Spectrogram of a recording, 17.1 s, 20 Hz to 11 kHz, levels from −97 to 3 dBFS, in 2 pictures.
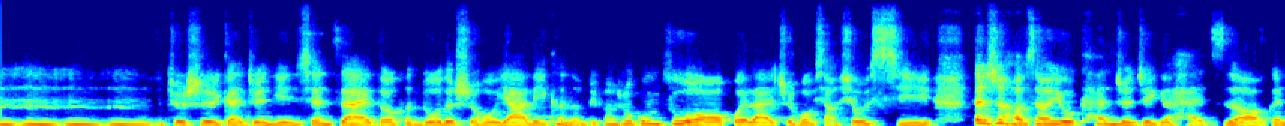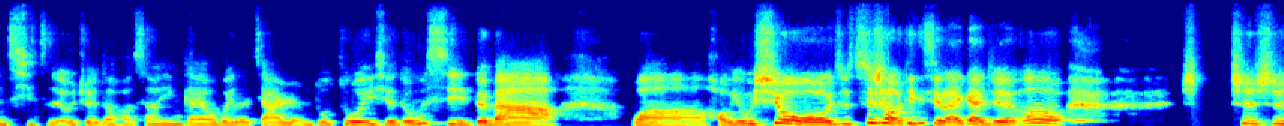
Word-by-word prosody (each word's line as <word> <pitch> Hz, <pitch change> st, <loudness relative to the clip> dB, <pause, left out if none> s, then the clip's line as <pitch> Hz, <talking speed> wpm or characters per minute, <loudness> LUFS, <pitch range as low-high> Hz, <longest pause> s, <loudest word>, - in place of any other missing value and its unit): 嗯 220 Hz, -2 st, -2 dB
嗯 215 Hz, -1 st, -5 dB
嗯。 -, -, -11 dB
就 235 Hz, +2 st, -3 dB
是 230 Hz, -1 st, -3 dB
感 220 Hz, -3 st, -5 dB
觉 210 Hz, +1 st, -4 dB
您 205 Hz, 0 st, -4 dB
现 220 Hz, +1 st, -4 dB
在 215 Hz, -2 st, -3 dB
的 205 Hz, +1 st, -5 dB
很 205 Hz, -2 st, -8 dB
多 205 Hz, +2 st, -2 dB
的 230 Hz, -, 0 dB
时 225 Hz, -1 st, -9 dB
候 205 Hz, -1 st, -4 dB
压 210 Hz, -1 st, -3 dB
力， 225 Hz, 0 st, -5 dB
可 230 Hz, +1 st, -7 dB
能 200 Hz, -1 st, -6 dB
比 210 Hz, -, -10 dB
方 220 Hz, +1 st, -5 dB
说 240 Hz, +1 st, -4 dB
工 250 Hz, +2 st, -2 dB
作 220 Hz, -6 st, 0 dB
回 200 Hz, 0 st, -3 dB
来 195 Hz, -1 st, -3 dB
之 225 Hz, +3 st, -8 dB
后 215 Hz, -1 st, -5 dB
想 210 Hz, -2 st, -12 dB
休 235 Hz, +4 st, -4 dB
息， 215 Hz, -2 st, -7 dB, 0.3 s
但 310 Hz, -1 st, +1 dB
是 310 Hz, +1 st, -1 dB
好 235 Hz, -5 st, -1 dB
像 240 Hz, +2 st, -2 dB
又 235 Hz, -1 st, +2 dB
看 235 Hz, -1 st, -5 dB
着 220 Hz, -1 st, -1 dB
这 225 Hz, +1 st, -4 dB
个 205 Hz, 0 st, -6 dB
孩 195 Hz, -2 st, -10 dB
子 190 Hz, +4 st, -8 dB
啊， 195 Hz, -1 st, -3 dB
跟 210 Hz, +1 st, -6 dB
妻 215 Hz, 0 st, -10 dB
子 215 Hz, +1 st, -11 dB
又 -, -, -5 dB
觉 215 Hz, -1 st, -5 dB
得 220 Hz, +1 st, -6 dB
好 215 Hz, -1 st, -9 dB
像 215 Hz, +1 st, -6 dB
应 225 Hz, 0 st, -3 dB
该 225 Hz, 0 st, -6 dB
要 225 Hz, -, -2 dB
为 225 Hz, -1 st, -4 dB
了 200 Hz, -1 st, -3 dB
家 200 Hz, 0 st, -5 dB
人 195 Hz, -1 st, -4 dB
多 210 Hz, -, -4 dB
做 230 Hz, +1 st, +4 dB
一 230 Hz, -, 0 dB
些 235 Hz, 0 st, 0 dB
东 240 Hz, +4 st, +2 dB
西， 260 Hz, -7 st, -3 dB
对 240 Hz, +3 st, +5 dB
吧？ 205 Hz, -4 st, +3 dB, 0.5 s
哇！ 200 Hz, -2 st, -2 dB
好 210 Hz, -1 st, -1 dB
优 245 Hz, +4 st, +4 dB
秀 305 Hz, +3 st, +7 dB
哦， 235 Hz, -1 st, +9 dB
这 265 Hz, +3 st, -2 dB
至 270 Hz, +8 st, +5 dB
少 345 Hz, -8 st, +8 dB
听 315 Hz, +1 st, +3 dB
起 300 Hz, -6 st, +2 dB
来 245 Hz, 0 st, +6 dB
感 250 Hz, -4 st, +6 dB
觉 240 Hz, +2 st, +5 dB
嗯。 300 Hz, +1 st, +3 dB, 1.1 s
是 300 Hz, -, -1 dB
是 270 Hz, 0 st, 0 dB
220 Hz, 290 characters per minute, -21 LUFS, 205-240 Hz, 1.1 s, 哦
